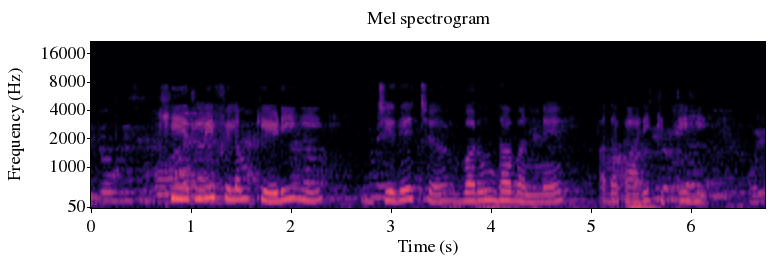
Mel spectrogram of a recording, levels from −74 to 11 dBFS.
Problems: constant background noise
